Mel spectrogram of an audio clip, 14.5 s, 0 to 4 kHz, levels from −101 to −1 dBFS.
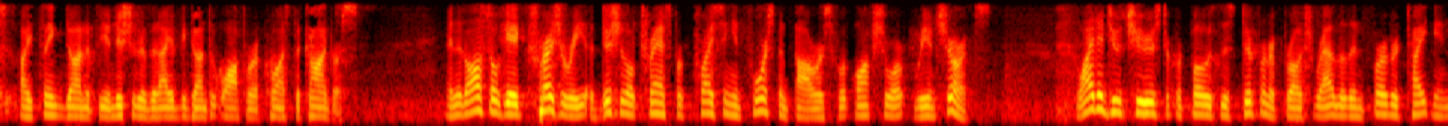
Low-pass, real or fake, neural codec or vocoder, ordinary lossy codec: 3.6 kHz; fake; codec, 16 kHz, 1 kbps, FunCodec, trained on LibriTTS, 50 frames a second; AAC, 24 kbps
